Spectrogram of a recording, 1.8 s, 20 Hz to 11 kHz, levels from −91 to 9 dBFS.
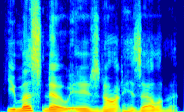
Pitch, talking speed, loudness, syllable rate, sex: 135 Hz, 260 wpm, -18 LUFS, 5.8 syllables/s, female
